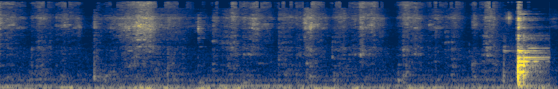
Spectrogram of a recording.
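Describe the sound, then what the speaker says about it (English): A whisk working salt into dry ingredients for sticky bun dough in a bowl, giving soft repeated scraping and rustling strokes, ending in a sharp metallic clink against the rim. "Whisk this up"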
